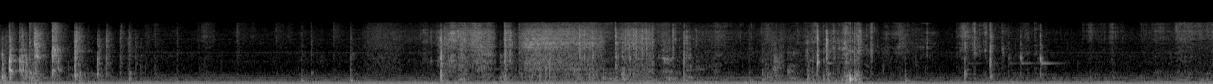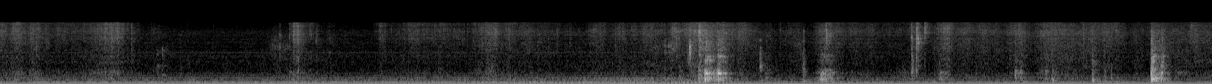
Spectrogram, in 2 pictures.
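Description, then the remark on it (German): Someone handles a wastepaper basket: irregular rustling, scraping and light knocks, with a few sharper clunks over a steady low hum. No one speaks. “Gewaltige Manipulation mit dem Papierkorb.”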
